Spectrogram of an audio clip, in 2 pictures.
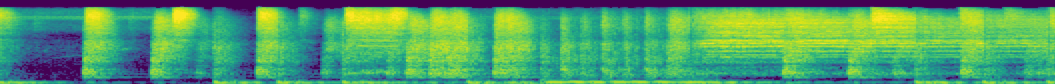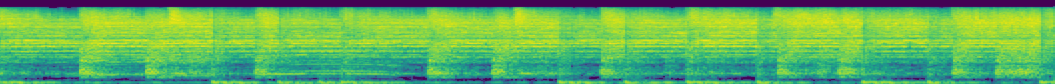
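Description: A drum kit being played: bass drum kicks and snare hits in a steady beat, joined by a continuous cymbal wash from about four seconds in.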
